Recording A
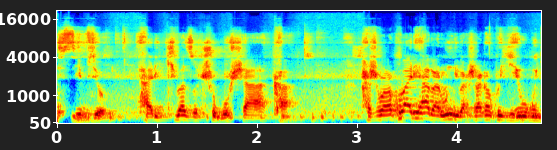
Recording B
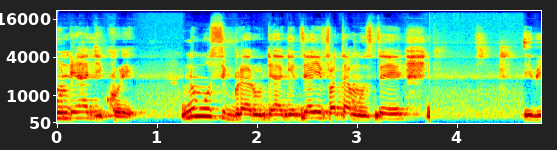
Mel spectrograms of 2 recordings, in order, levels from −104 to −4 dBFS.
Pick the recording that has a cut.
B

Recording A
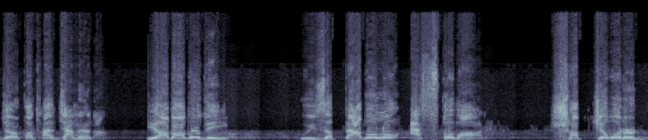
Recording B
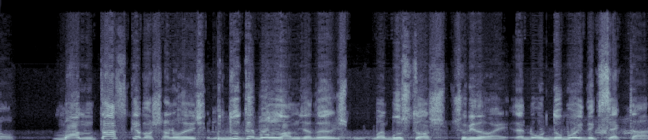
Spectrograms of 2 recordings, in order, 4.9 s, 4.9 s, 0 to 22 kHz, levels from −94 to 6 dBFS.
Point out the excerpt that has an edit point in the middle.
B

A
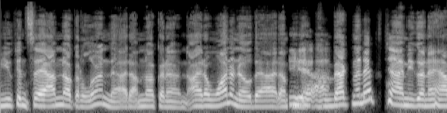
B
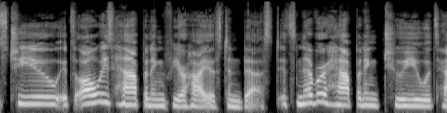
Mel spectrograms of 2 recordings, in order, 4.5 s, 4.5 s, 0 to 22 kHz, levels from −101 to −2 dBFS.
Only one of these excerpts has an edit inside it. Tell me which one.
A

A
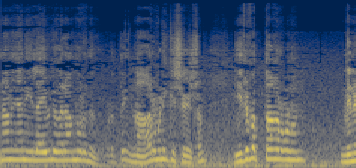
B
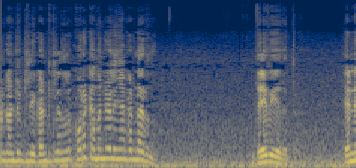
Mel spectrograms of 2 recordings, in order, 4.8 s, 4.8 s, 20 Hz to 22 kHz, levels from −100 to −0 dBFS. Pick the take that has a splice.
A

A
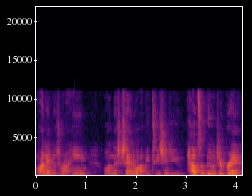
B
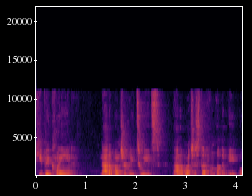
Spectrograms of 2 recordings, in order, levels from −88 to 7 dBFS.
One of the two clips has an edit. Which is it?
A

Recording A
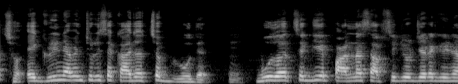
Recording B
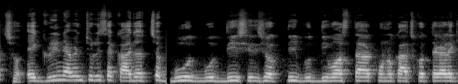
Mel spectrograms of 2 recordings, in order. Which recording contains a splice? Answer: B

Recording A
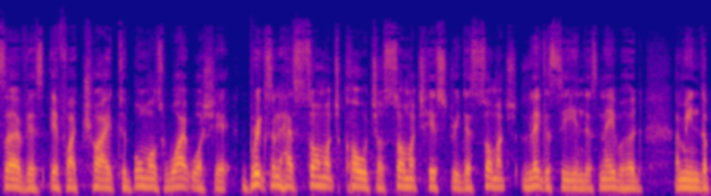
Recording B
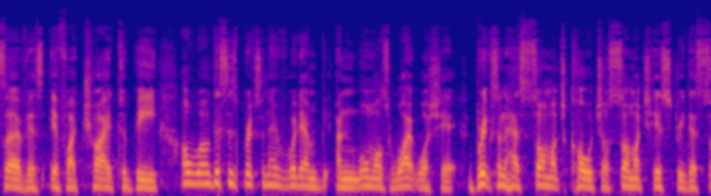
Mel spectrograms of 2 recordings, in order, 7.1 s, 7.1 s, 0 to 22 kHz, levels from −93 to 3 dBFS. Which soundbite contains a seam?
A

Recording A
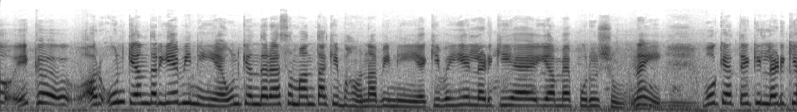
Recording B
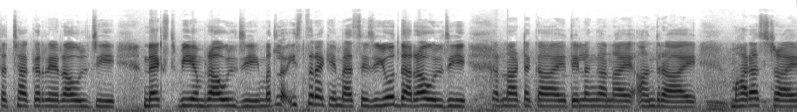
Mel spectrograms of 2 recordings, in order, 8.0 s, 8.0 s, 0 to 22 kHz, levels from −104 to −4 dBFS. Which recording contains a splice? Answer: B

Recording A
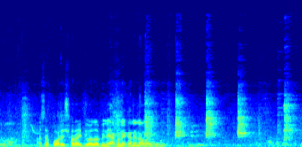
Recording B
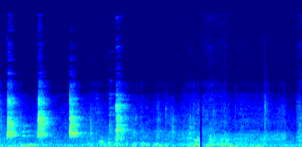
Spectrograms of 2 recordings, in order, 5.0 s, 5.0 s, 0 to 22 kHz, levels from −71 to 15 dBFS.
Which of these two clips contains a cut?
B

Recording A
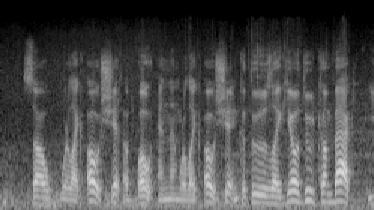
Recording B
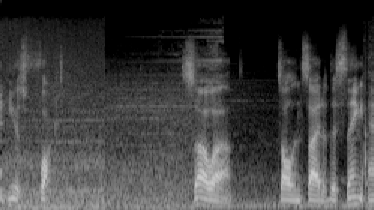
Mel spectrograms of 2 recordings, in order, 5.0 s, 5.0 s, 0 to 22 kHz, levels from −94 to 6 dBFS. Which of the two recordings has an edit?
B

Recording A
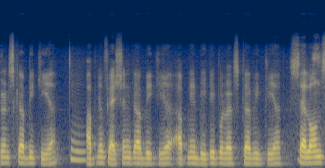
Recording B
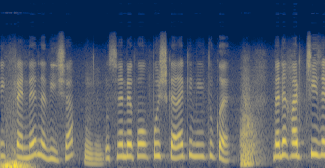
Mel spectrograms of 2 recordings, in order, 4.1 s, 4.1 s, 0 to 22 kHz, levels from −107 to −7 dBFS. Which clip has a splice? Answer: B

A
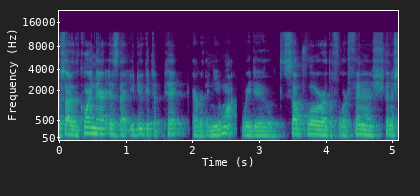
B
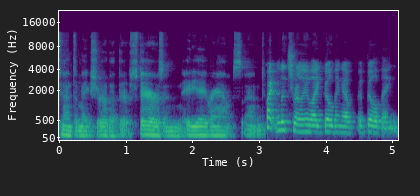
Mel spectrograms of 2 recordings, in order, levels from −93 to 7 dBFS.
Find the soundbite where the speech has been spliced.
A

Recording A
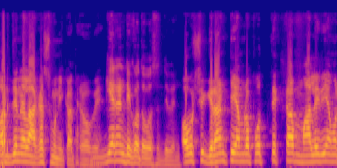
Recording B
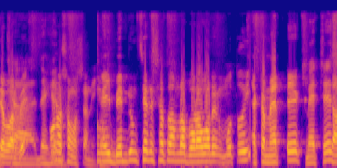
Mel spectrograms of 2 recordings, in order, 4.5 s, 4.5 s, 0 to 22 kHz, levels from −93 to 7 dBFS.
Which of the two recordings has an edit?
B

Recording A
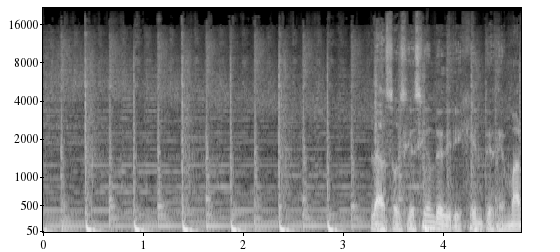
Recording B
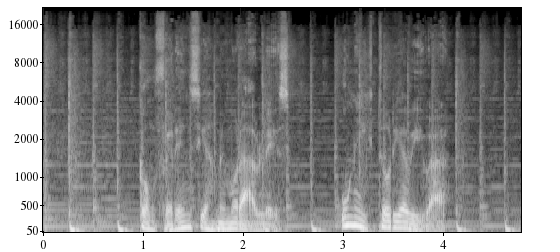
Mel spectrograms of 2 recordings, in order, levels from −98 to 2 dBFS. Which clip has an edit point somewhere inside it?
A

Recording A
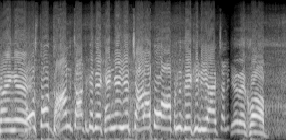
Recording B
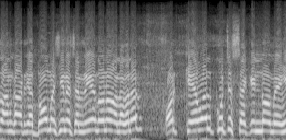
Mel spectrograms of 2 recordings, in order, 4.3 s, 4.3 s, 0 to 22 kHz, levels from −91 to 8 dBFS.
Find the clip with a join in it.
A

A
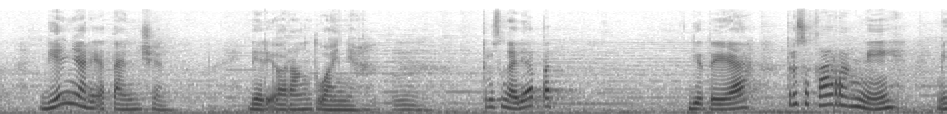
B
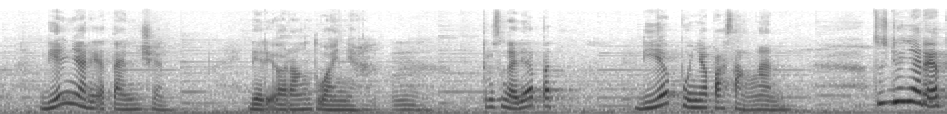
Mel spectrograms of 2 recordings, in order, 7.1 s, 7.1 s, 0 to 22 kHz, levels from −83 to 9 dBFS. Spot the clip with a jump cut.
B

